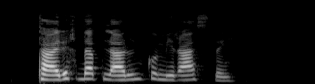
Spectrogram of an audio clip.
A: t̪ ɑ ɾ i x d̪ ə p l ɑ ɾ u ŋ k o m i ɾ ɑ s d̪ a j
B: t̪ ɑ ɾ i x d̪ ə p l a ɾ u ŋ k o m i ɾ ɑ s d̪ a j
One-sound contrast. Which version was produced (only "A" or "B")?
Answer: A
